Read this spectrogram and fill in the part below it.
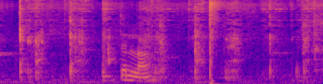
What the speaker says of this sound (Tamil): இதை நல்லா வறுத்துக்கலாம்.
